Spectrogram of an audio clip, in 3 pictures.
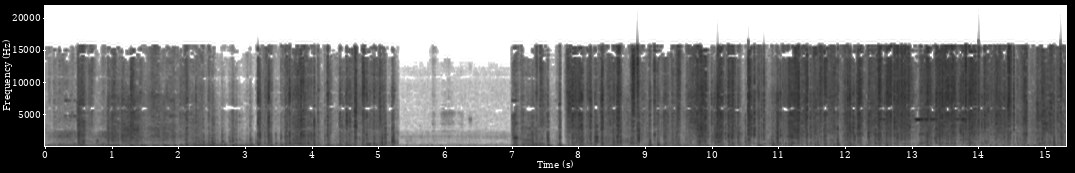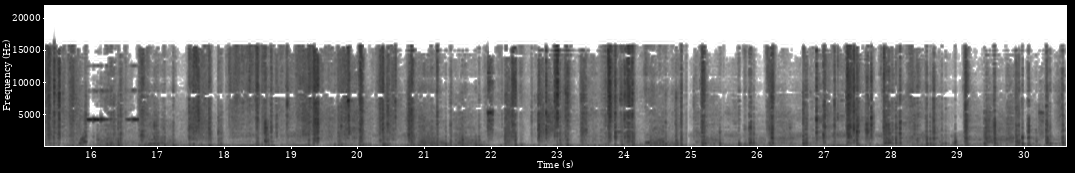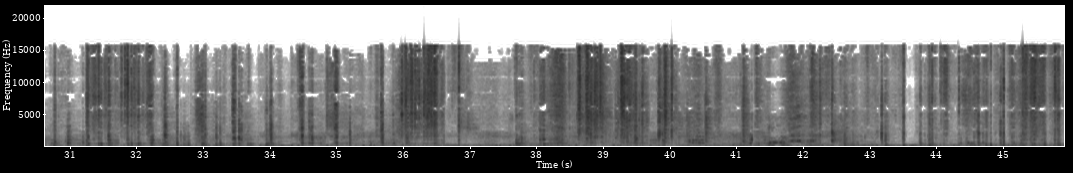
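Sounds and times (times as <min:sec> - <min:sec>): plastic containers clicking and scraping: 0:00.0 - 0:05.4, 0:07.0 - 0:36.6, 0:37.7 - 0:45.9.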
